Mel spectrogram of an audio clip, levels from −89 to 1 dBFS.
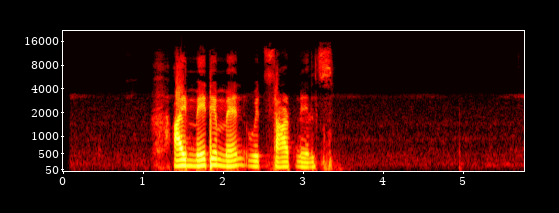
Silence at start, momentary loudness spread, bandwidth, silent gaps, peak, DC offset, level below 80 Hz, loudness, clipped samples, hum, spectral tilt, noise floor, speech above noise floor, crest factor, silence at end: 1.15 s; 19 LU; 13 kHz; none; 0 dBFS; under 0.1%; -50 dBFS; -16 LUFS; under 0.1%; none; -6.5 dB/octave; -62 dBFS; 47 dB; 20 dB; 2.4 s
